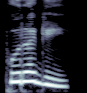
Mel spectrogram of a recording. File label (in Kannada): "ಪುರಗಿ", Kannada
